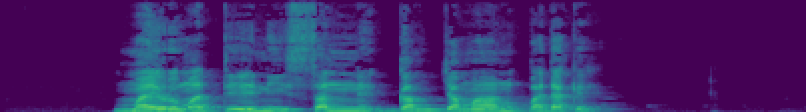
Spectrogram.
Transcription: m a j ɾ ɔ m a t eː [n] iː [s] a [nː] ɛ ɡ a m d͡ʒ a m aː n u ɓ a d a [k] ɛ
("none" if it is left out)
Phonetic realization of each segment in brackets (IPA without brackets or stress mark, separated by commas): n, s, nː, k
